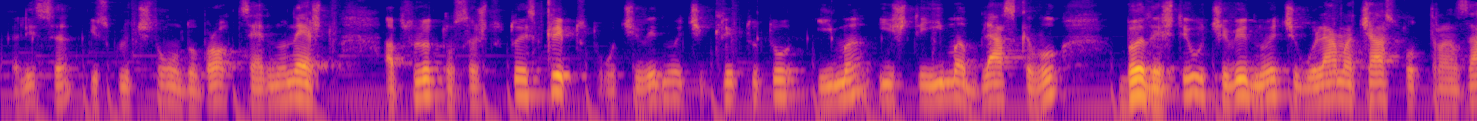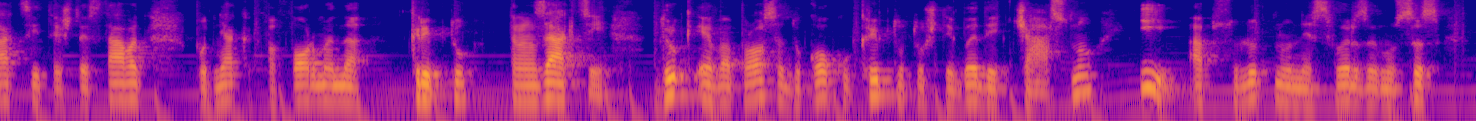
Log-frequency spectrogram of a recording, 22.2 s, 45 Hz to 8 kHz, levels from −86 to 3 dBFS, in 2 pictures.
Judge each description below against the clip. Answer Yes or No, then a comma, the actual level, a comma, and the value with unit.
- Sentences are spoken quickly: No, average, 130 wpm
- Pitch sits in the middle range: No, low, 105 Hz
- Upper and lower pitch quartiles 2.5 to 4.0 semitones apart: No, average, 4.5 semitones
